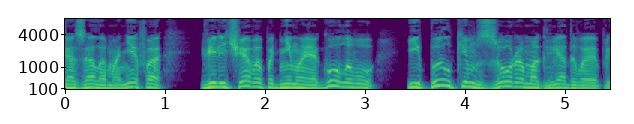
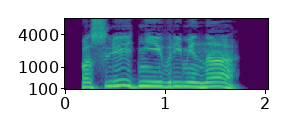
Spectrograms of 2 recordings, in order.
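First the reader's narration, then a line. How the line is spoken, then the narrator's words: Sad sigh. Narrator (Russian): пригорюнясь, вздохнула Таифа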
